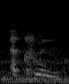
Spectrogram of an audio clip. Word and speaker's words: accrue: and see how you how can you pronounce that let's see a crew a crew yes a crew a c a-c-c-r-u-e a crew this is how i can find out on my cell phone here see you type it up and then uh you press this audio here a crew a crew a crew a crew yeah that's how you say it a crew a c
